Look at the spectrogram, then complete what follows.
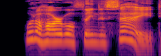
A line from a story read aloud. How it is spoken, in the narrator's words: Dina cried from the back seat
